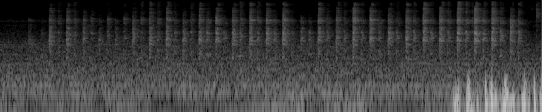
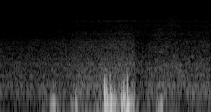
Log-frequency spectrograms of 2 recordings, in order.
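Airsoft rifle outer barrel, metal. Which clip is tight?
The second.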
